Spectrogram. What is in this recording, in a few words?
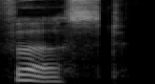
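"first", British English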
